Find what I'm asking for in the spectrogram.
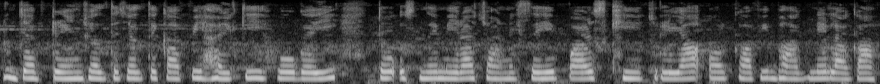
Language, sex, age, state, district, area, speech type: Urdu, female, 18-30, Uttar Pradesh, Gautam Buddha Nagar, urban, spontaneous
